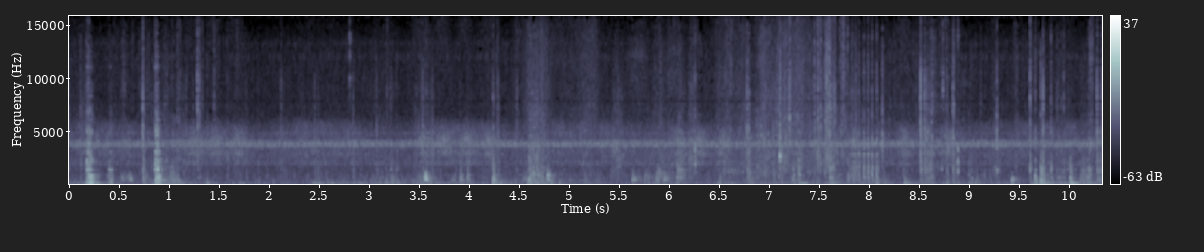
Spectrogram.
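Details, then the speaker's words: 2004 Ford F150 after running, vacuum line pulled off booster: airy vacuum hiss with wet gurgles and splashes from brake fluid leaking out of the back of the master cylinder into the booster. "Hear that splash? That is all the brake fluid that's inside the brake booster."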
